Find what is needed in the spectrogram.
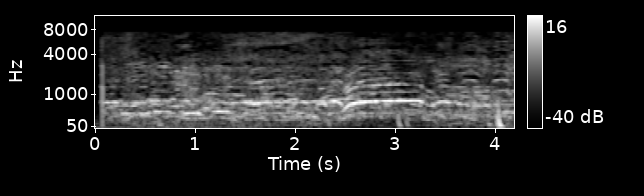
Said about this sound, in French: Dans les bruits des sifflets et vuvuzelas, ces jeunes magistrats expriment leur ras-le-bol.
